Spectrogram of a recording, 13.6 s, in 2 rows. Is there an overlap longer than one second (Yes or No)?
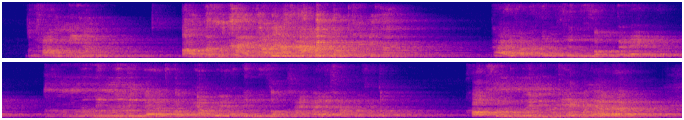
Yes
